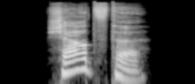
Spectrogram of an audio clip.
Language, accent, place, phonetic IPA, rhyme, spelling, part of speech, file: German, Germany, Berlin, [ˈʃɛʁt͡stə], -ɛʁt͡stə, scherzte, verb, De-scherzte.ogg
- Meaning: inflection of scherzen: 1. first/third-person singular preterite 2. first/third-person singular subjunctive II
